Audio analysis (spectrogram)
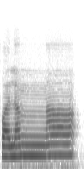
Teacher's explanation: فلما، فا زبر فا، لام میم زبر لم، میم الف زبر ما۔ تو جب ہم لام کو ملائیں گے تو میم کے اوپر رکاوٹ کریں گے، کیونکہ یہاں پر ہم میم مشدد کا غنہ کرتے ہیں۔ دیکھیے دو حرف ایسے ہیں جس کے اوپر شد یعنی کہ تشدید آ جائے تو آپ کو غنہ کرنا ہے، اور غنہ کہتے ہیں ناک میں تھوڑی دیر آواز کا روکنا، یہ کہلاتی ہے غنہ کرنا۔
